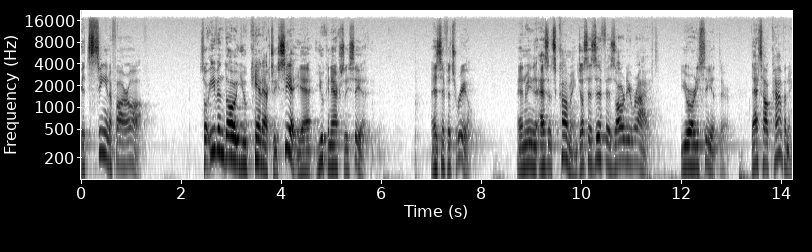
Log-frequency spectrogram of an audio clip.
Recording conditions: large echoing room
